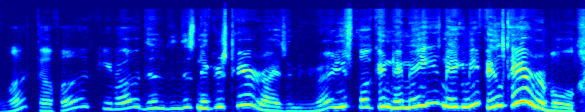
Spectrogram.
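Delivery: the dog's thoughts. Retold or imitated. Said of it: "he's looking at me like".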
